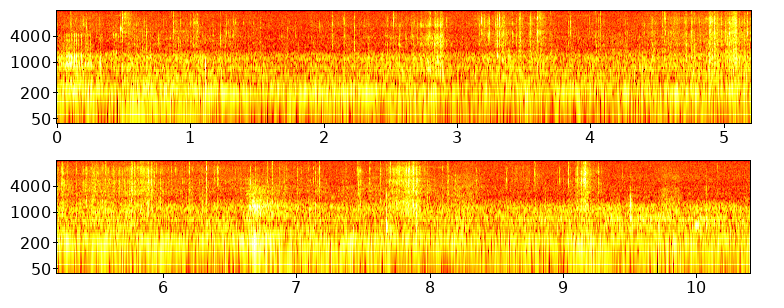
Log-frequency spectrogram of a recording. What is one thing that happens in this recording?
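Plastic sheeting rustles and crinkles.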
